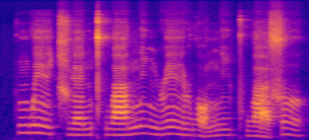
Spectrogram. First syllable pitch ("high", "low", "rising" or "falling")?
falling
